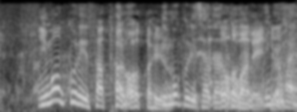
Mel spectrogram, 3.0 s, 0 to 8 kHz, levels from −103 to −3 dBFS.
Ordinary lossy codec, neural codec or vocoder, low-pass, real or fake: MP3, 64 kbps; codec, 16 kHz, 16 kbps, FunCodec, trained on LibriTTS, 50 frames a second; 7.2 kHz; fake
